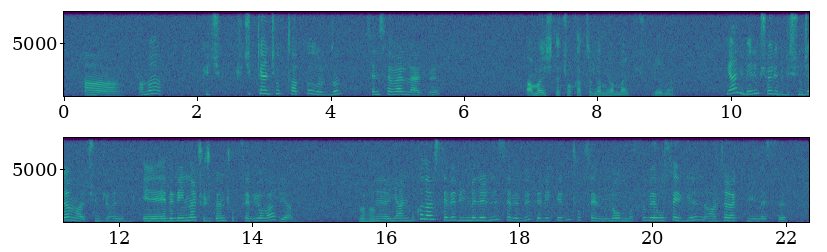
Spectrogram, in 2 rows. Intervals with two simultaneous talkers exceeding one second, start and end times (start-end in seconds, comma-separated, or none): none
